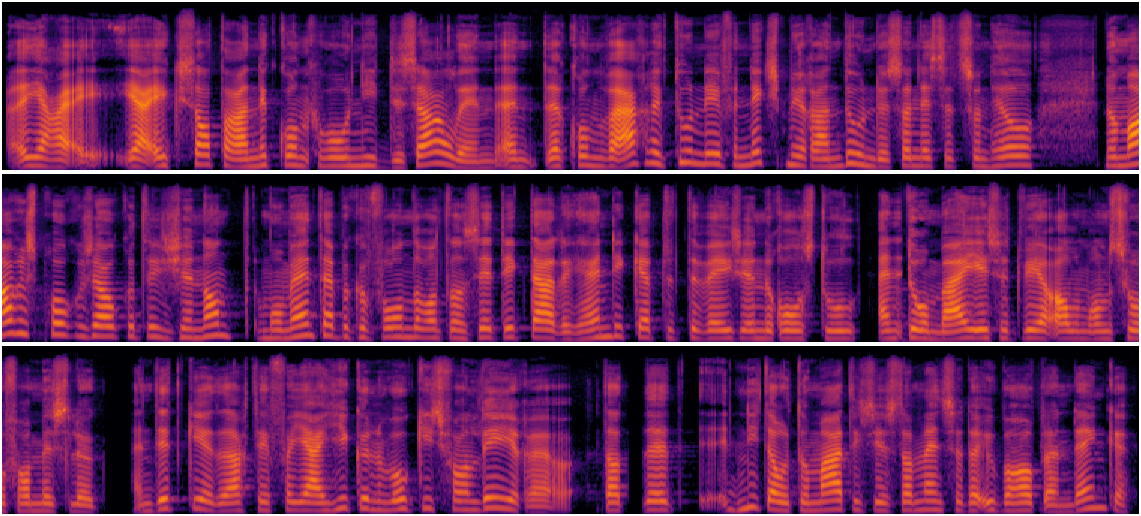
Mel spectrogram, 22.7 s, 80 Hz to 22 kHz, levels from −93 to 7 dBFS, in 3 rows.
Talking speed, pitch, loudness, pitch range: 230 wpm, 195 Hz, -25 LUFS, 180-225 Hz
